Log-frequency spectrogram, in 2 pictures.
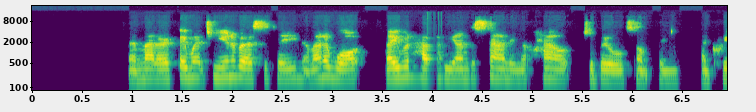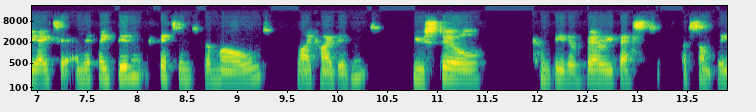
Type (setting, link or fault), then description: link, video call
